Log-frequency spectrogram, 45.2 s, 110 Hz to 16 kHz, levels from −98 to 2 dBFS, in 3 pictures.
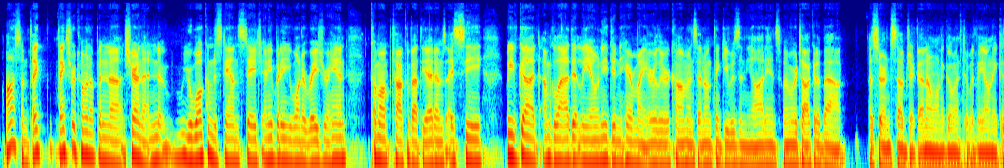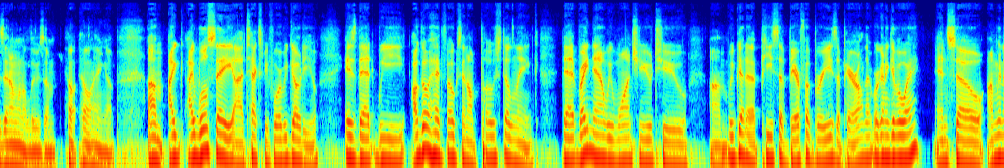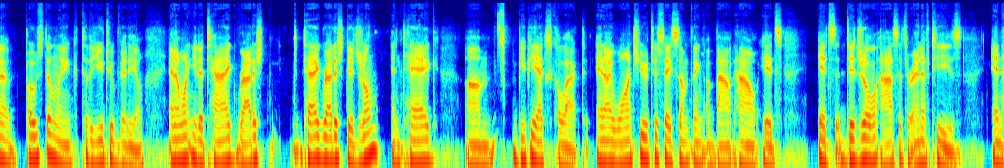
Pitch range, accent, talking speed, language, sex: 115-145 Hz, American, 225 wpm, English, male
